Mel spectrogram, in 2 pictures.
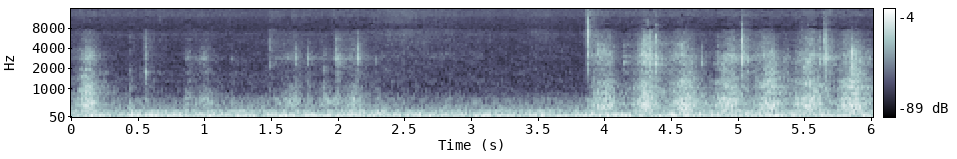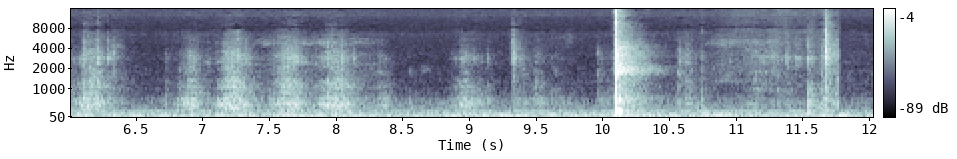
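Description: Test lead plugs being worked out of a handheld digital multimeter's input jacks: irregular rubbing and scraping of fingers and plastic, busiest in the middle, then a sharp click about ten seconds in and a lighter one near the end.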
